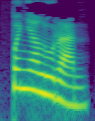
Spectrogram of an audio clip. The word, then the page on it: penyaluran: indonesian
